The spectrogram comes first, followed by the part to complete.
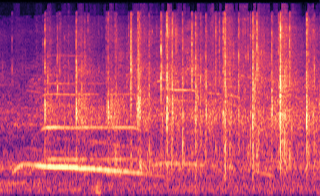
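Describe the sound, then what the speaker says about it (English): An audience gives a round of applause: dense, steady clapping that swells quickly and holds, with a few higher whistle-like tones riding over the crowd. "Can we get a round of applause?"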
